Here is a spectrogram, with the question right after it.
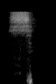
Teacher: if you want to touch your thrat while saying s s no vibration so this is voiceless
